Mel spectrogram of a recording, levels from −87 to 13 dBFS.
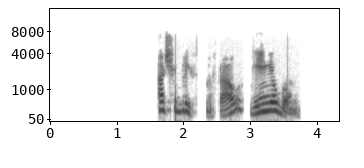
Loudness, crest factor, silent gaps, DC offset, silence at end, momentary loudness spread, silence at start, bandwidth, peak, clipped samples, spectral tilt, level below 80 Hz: -19 LUFS; 20 dB; 2.23-2.33 s, 2.92-2.99 s; under 0.1%; 0.65 s; 12 LU; 1.6 s; 7.8 kHz; -2 dBFS; under 0.1%; -4.5 dB/octave; -58 dBFS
